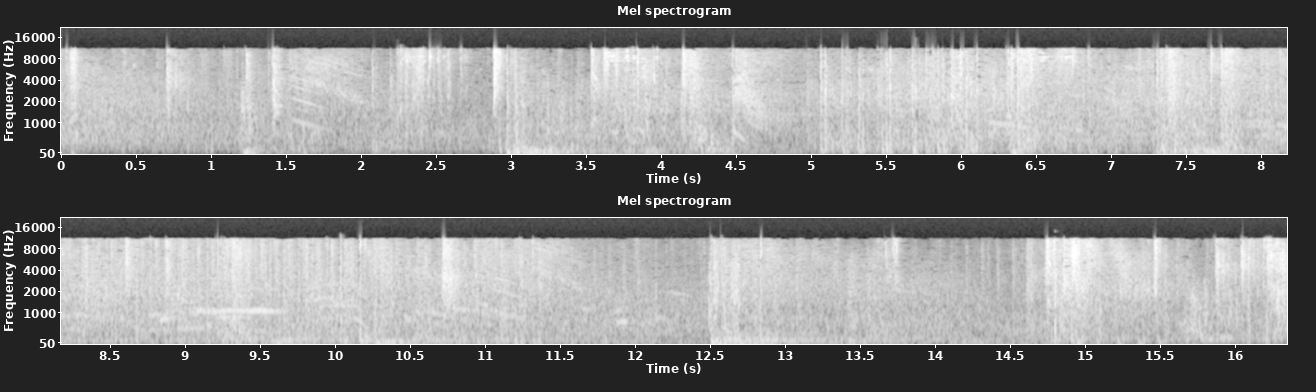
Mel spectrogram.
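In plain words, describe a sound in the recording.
Rifle shots crack repeatedly, with a loud echoing ring.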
